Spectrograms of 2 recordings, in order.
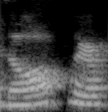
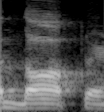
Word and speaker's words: Doppler: Que eu tenho uma que a gente voltaria a falar um pouco da ultrassonografia Doppler, falando um pouco sobre a parte de acurácia.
